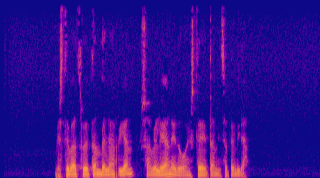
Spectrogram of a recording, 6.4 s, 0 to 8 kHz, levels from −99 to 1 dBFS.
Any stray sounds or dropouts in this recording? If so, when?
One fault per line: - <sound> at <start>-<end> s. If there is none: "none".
- dropout at 4.6-4.6 s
